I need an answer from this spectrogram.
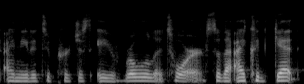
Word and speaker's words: Rollator: And I hear different pronunciations, but the official, what looks like on Google dictionary pronunciation is Rollator.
